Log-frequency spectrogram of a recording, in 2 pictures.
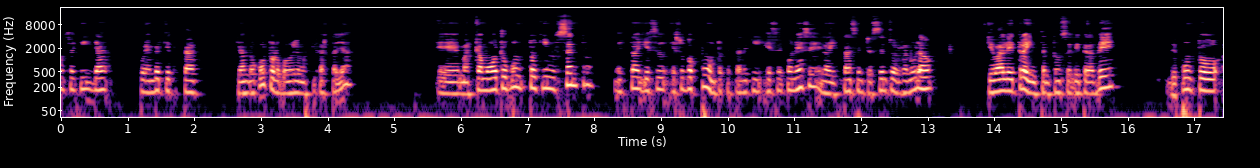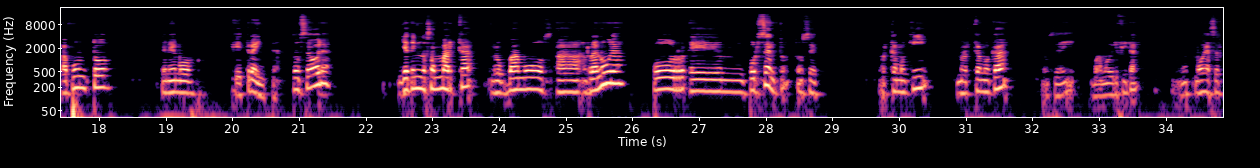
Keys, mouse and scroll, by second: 15.3 d, 18.9-19.9 typing.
